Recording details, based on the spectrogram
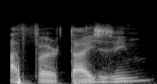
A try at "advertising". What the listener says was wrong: Yeah, it wasn't actually the Z in this one. It was to emphasize the first syllable, advertising. Advertising. That's the case in a lot of long words like this where the first syllable is emphasized.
